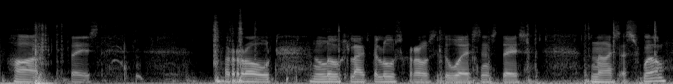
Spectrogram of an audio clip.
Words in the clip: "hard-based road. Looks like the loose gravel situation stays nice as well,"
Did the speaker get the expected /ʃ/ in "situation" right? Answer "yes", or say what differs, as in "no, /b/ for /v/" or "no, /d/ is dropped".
no, /s/ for /ʃ/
